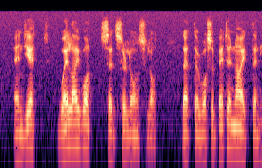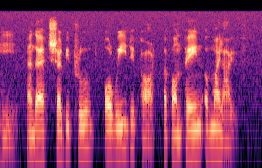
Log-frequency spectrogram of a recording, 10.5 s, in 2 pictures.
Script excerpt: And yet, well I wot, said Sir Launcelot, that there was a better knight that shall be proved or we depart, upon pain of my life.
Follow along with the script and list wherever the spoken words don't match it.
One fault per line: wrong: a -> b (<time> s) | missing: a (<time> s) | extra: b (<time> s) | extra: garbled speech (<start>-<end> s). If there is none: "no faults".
extra: than he and (5.0 s)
